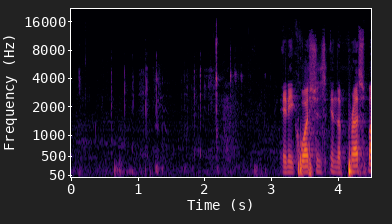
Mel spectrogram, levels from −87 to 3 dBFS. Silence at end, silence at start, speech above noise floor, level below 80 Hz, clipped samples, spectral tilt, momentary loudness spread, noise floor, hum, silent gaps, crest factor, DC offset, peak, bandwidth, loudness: 0 s; 1.3 s; 36 dB; -60 dBFS; under 0.1%; -5.5 dB/octave; 27 LU; -65 dBFS; none; none; 26 dB; under 0.1%; -8 dBFS; 16.5 kHz; -30 LUFS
